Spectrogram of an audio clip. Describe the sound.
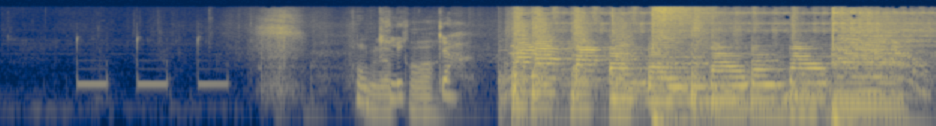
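Three short, evenly spaced telephone keypad tones beep in quick succession as someone dials Dramaten, followed by a breath and then people talking loudly.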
